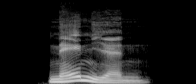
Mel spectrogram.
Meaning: plural of Nänie
- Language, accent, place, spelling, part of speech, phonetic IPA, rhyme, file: German, Germany, Berlin, Nänien, noun, [ˈnɛːni̯ən], -ɛːni̯ən, De-Nänien.ogg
